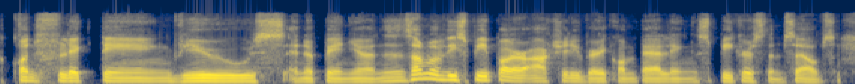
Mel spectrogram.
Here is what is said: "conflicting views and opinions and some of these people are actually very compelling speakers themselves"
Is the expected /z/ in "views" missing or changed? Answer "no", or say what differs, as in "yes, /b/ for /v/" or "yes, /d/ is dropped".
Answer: yes, /s/ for /z/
